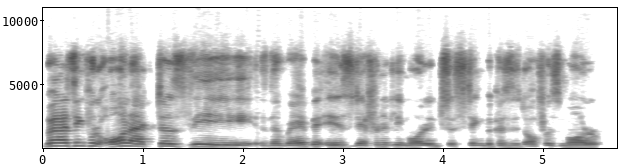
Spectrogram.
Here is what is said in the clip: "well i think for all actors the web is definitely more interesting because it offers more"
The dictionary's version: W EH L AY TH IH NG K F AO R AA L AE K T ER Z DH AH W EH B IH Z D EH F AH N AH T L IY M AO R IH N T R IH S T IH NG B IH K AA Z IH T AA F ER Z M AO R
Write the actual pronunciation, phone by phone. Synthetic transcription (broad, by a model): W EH L AY T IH NG K F AO R AA L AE K T ER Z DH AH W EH B IH Z D EH F AH N AH T L IY M AO R IH N T R IH S T IH NG B IH K AA Z IH T AA F ER Z M AO R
